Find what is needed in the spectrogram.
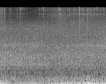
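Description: Outdoor street ambience by a road: a low, fluctuating rumble with a steady hiss above it.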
